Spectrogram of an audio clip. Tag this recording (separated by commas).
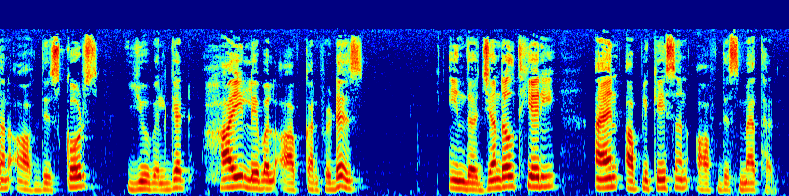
Speech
